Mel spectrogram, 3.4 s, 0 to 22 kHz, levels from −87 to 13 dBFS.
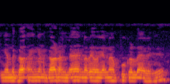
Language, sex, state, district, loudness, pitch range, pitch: Tamil, male, Tamil Nadu, Kanyakumari, -16 LUFS, 115-120 Hz, 115 Hz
